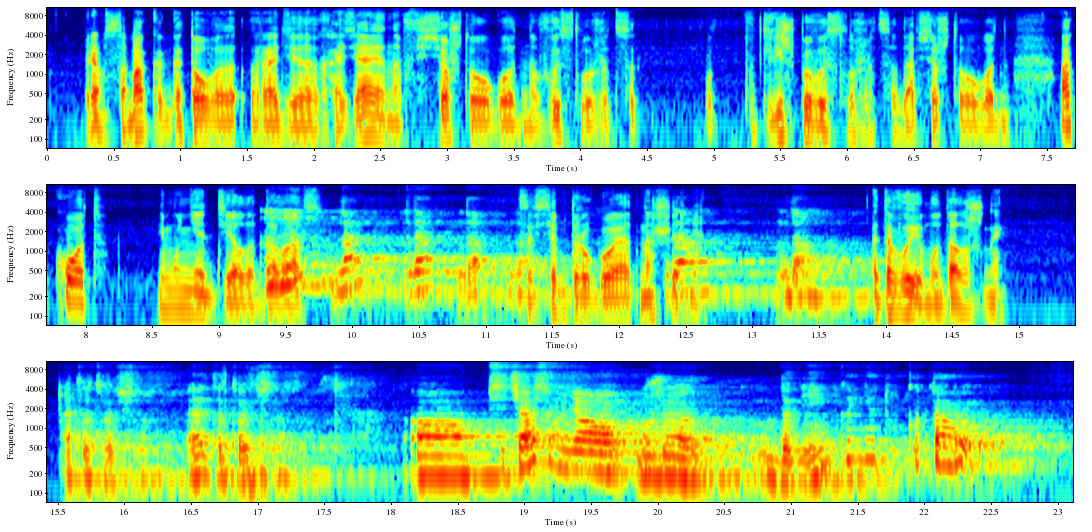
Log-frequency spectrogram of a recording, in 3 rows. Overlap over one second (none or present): none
